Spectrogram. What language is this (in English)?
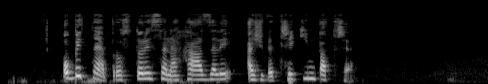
Czech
